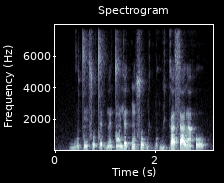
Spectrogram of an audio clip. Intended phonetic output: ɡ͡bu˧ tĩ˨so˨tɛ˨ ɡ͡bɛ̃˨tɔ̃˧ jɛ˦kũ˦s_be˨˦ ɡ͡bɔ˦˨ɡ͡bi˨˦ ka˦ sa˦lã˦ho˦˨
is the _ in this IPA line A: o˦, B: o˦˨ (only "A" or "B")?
B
